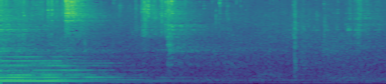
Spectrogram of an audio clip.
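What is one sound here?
Metal chains of a censer clink as it swings.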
